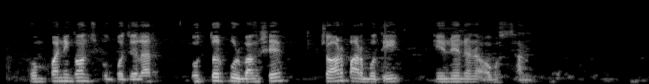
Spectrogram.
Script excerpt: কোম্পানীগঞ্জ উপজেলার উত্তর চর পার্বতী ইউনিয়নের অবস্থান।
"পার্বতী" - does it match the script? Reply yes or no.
yes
